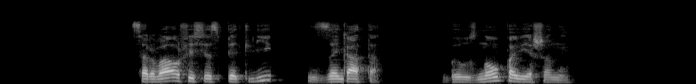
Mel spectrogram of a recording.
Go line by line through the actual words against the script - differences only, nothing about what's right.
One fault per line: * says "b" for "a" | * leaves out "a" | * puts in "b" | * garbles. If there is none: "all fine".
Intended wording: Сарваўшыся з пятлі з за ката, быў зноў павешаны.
all fine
